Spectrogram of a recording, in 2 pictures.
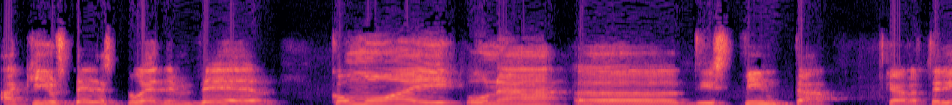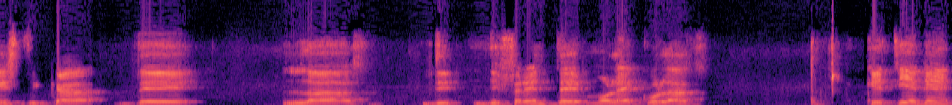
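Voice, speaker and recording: Speaking very slowly with a non-native accent, a man keeps his fairly high-pitched voice at a very even loudness. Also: ordinary pitch variation. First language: Italian (speaking Spanish). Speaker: nephrology professor. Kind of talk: lecture. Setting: online webinar. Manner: halting.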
